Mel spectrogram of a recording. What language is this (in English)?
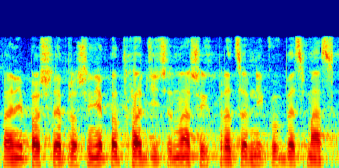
Polish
